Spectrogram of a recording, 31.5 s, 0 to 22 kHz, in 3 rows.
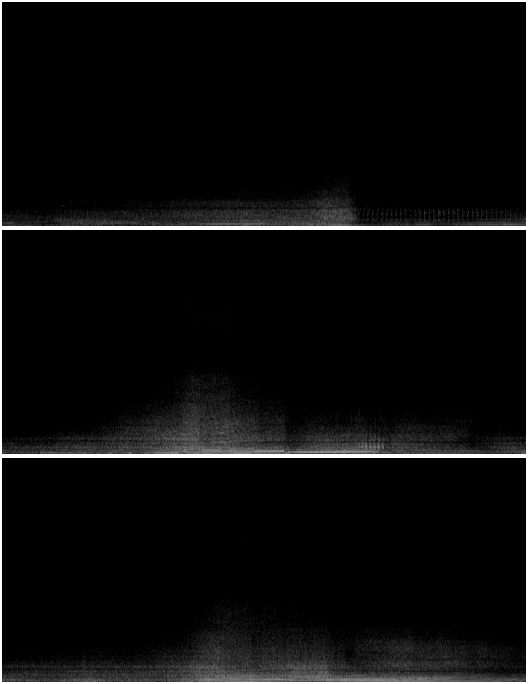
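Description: Porsche 911 Carrera 4S's twin-turbocharged flat-six accelerating and slowing on a race track, its note rising and falling through the gears. It cuts off suddenly about a quarter of the way in, and is loudest as the car passes about halfway through and again near the end, with tyre and wind rush.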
